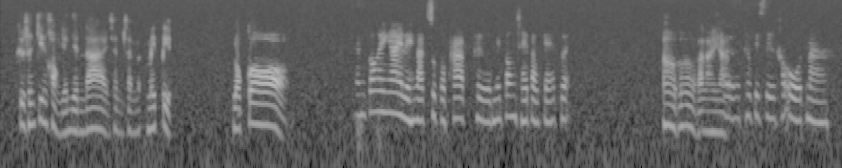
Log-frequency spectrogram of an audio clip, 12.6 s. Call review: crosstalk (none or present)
none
